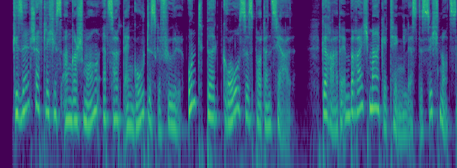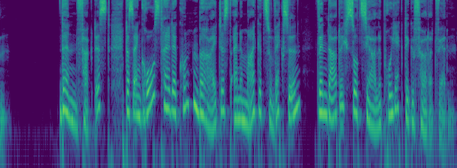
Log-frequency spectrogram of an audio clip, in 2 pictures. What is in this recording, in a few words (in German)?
erklaerfilm particulate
